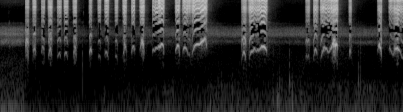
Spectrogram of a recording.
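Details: A fox, heard at night while spotlighting near a wallaby, gives a rapid run of sharp, high yelping barks, then longer rising wails.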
